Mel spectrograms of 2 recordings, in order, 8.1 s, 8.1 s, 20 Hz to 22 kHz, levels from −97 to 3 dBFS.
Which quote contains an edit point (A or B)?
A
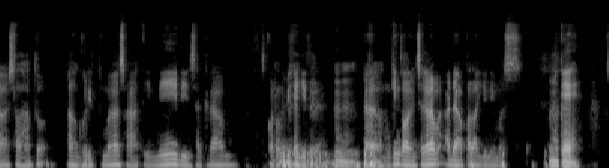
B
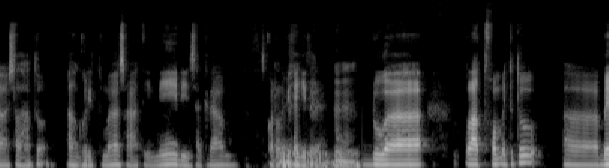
B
